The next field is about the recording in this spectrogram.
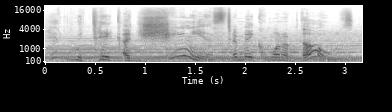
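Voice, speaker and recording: A woman voicing a proud, resentful young boy animal who snaps and shouts in a radio drama. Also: medium pitch, huge pitch swings, a little slow, loud music behind the voice. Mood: sulky. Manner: prickly, resentful, bursts of shouting.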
